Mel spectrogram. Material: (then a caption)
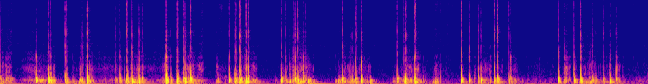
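Paper. Long fingernails tap a small, hollow, empty floral paper cup turned upside down. Quick bursts of light, clicky taps land in uneven clusters, each with a soft, low hollow thump under a sharp bright tick. Every tap dies away almost at once.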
